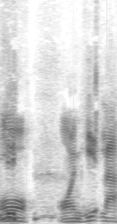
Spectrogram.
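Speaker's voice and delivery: put-on New Zealand accent. Joking about a New Zealand accent, imitating a movie character: New Zealand accent. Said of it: "Does he have a New Zealand accent in that movie?".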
